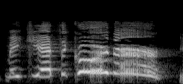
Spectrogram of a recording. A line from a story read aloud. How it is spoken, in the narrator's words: he shrieked, probably in hysterics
